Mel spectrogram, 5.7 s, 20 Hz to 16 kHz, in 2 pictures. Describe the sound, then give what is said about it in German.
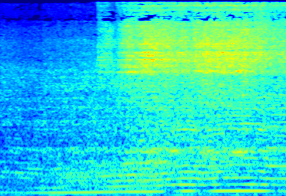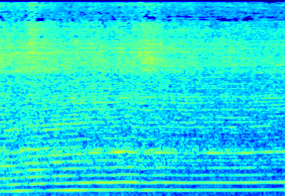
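Early-morning street noise outside a hotel at 7 a.m., heard from the bedroom, dominated by a loud, steady motor drone like a chainsaw or revving engine; its buzzing pitch rises slightly, then holds for several seconds. “von draussen auf der Strasse eine Geräuschkulisse ist losgegangen, die ich dir natürlich auch nicht vorenthalten will.”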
